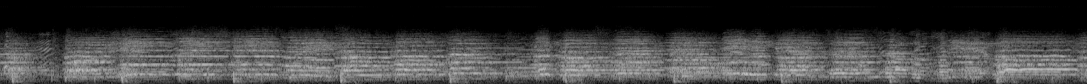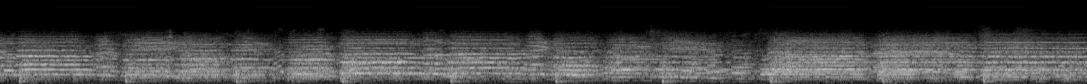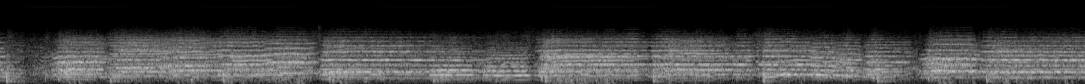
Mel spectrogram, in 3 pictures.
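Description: A large crowd singing a Border song together, accompanied by a brass band.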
